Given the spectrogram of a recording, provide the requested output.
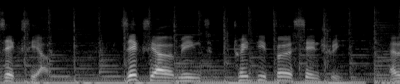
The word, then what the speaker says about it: XXIO: something unique called xixia X x10 but it's pronounced sexier xixia means 21st century and it's a golf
